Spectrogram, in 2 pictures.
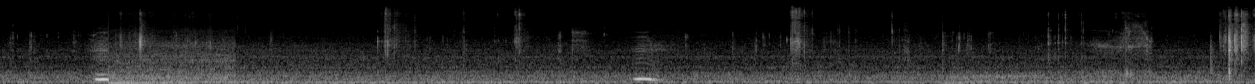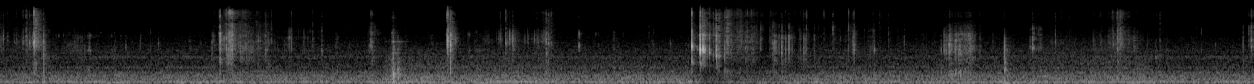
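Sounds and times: low room hum: 0.0 - 25.0
crunchy biting and chewing: 12.2 - 18.6, 19.4 - 25.0.

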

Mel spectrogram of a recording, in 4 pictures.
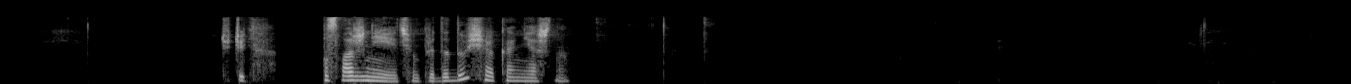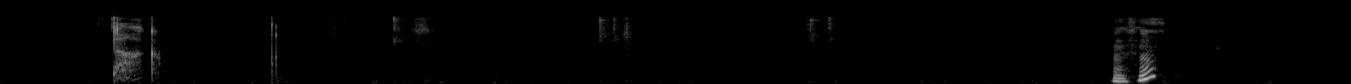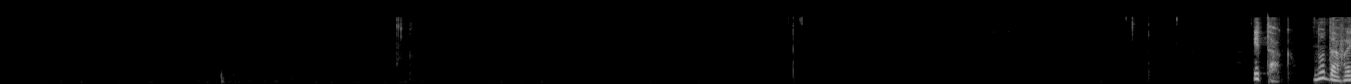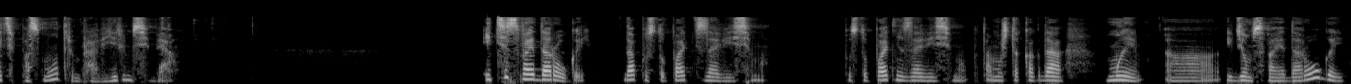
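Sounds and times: breathy whisper into microphone: 14.5 - 15.3
sharp clicks: 19.5 - 20.0, 21.6 - 22.0.

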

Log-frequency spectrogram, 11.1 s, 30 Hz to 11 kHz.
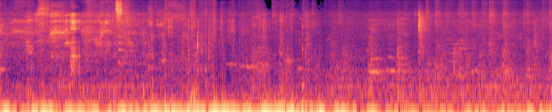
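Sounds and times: quick footsteps on tiled floor: 8.0 - 11.0.

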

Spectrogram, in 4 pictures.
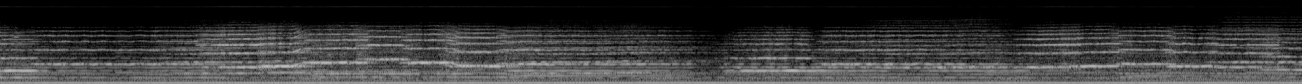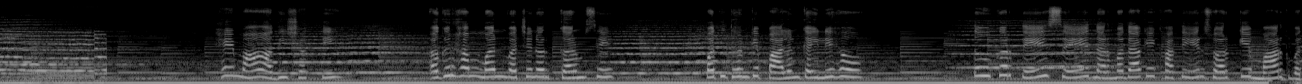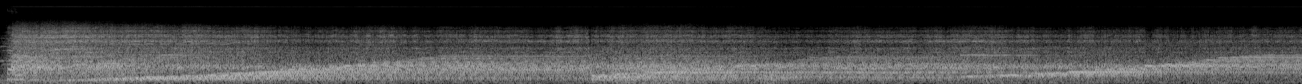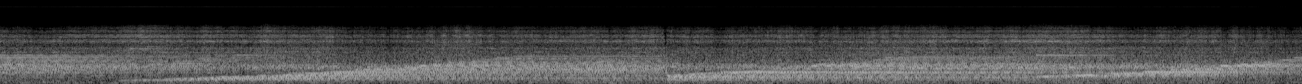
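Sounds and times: overlapping rising tones: 26.1 - 52.0
steady rushing noise: 26.2 - 52.0.

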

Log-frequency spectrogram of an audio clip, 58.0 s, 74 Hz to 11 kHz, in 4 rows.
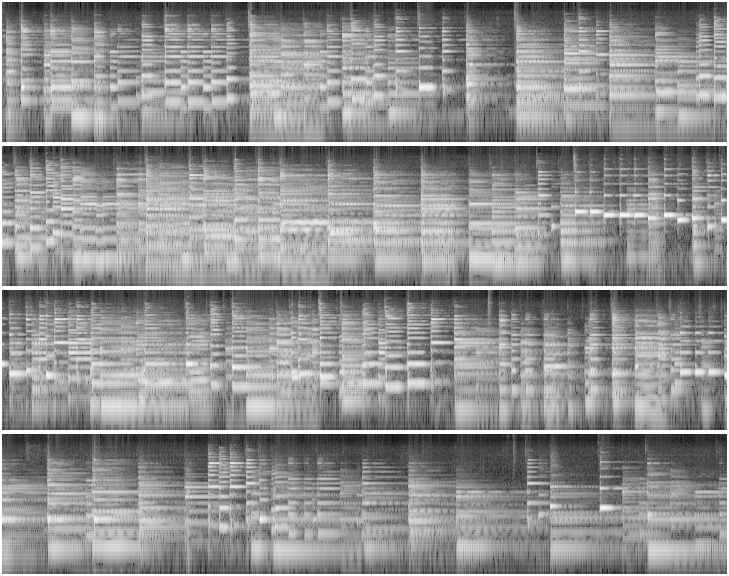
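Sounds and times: jazz piano ballad: 0.0 - 58.0.

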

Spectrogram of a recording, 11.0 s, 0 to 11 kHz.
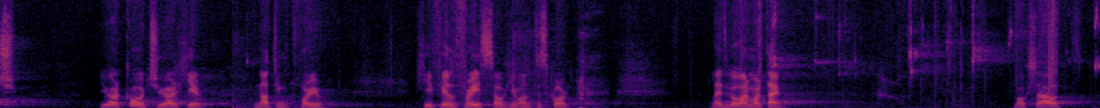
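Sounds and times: basketball bouncing on court floor: 2.2 - 2.6
short high squeaks: 7.7 - 11.0.

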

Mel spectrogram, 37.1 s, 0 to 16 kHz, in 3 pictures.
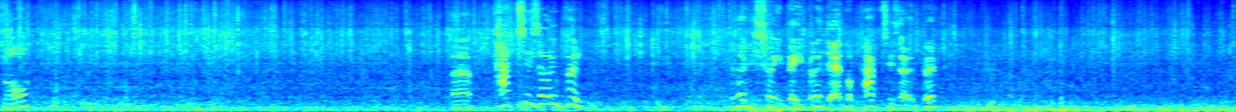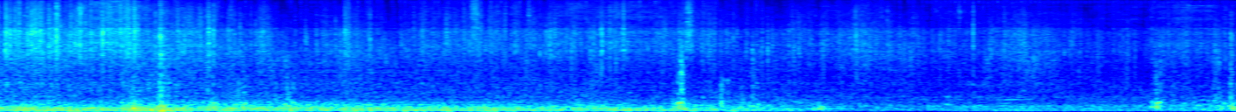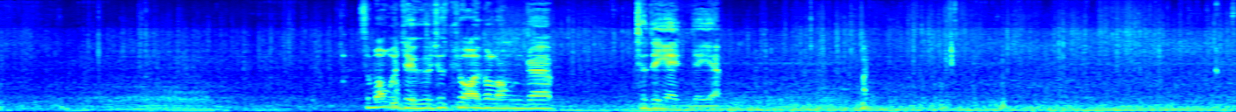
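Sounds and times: rain on a car: 0.0 - 37.0
road and engine rumble: 0.0 - 37.0.

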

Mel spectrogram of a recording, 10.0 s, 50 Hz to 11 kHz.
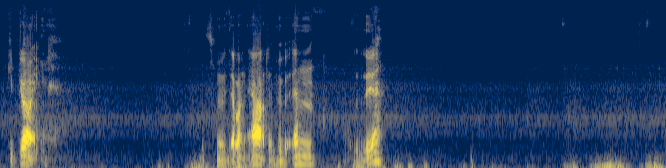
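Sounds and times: computer mouse clicks: 2.3 - 3.0, 7.8 - 8.6, 9.5 - 10.0
low thumps and rumble on microphone: 5.0 - 7.2, 8.5 - 10.0.

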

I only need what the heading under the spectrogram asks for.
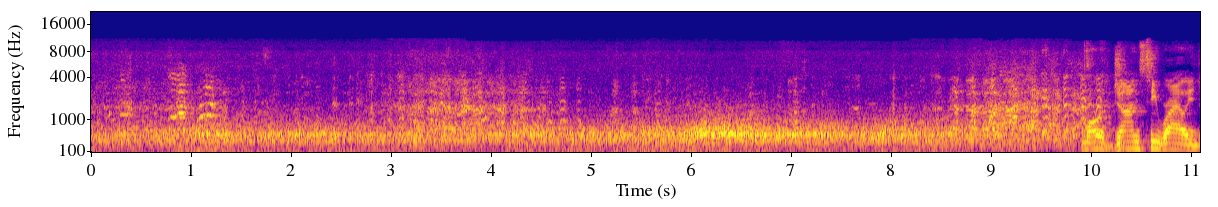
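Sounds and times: audience laughing: 0.0 - 10.4.

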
